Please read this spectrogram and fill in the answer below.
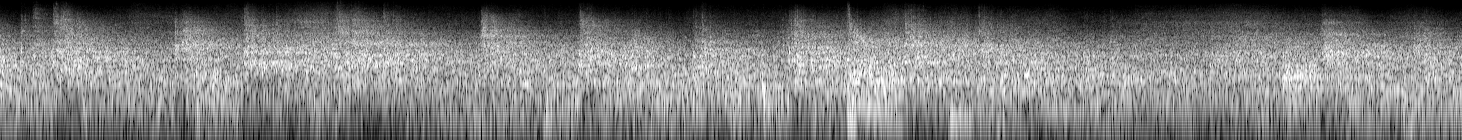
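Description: Ice hockey play on an indoor rink: skate blades scraping and carving the ice, and sticks and puck knocking, as repeated sharp scrapes over a steady echoing din.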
